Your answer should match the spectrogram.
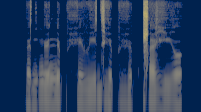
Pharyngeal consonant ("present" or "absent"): absent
